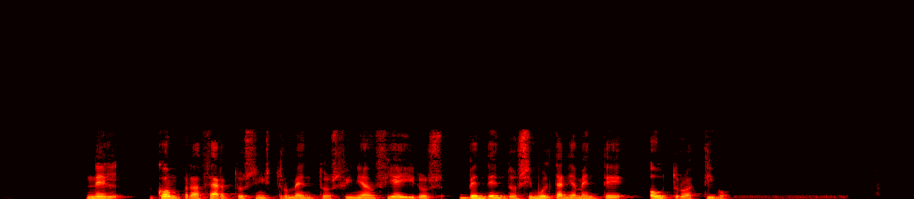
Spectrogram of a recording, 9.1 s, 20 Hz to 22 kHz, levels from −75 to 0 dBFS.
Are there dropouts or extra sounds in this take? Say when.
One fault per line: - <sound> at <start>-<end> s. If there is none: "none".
none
